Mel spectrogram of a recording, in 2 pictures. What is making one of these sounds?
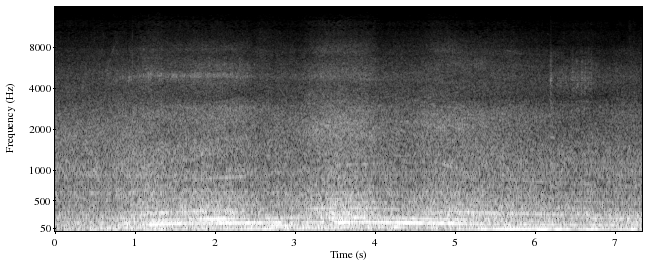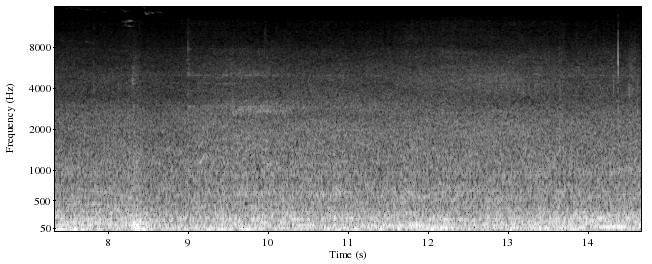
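Car engines hum and tyres roll past on a busy street.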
